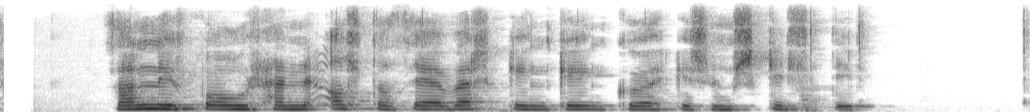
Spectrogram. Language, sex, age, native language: Icelandic, male, 11, Icelandic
